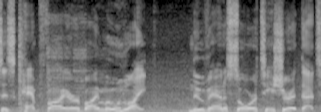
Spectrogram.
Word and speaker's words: Vanasaur: is out this is campfire by moonlight new vanasaur t-shirt that's how you pronounce that if you're a fan of class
